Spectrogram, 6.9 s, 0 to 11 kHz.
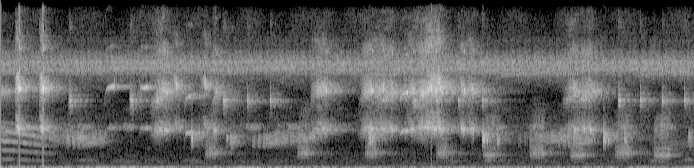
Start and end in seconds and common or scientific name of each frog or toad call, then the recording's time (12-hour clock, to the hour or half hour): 0.0	6.9	lesser tree frog
0.0	6.9	Pithecopus azureus
0.6	6.9	dwarf tree frog
2.0	6.9	Scinax fuscovarius
~11pm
